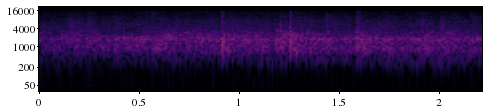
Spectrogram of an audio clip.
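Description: A congregation claps during a church service, a continuous, even spread of many hands heard from a short distance, fairly soft and without voices.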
